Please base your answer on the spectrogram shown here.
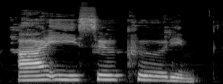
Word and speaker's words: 아이스크림: Ice cream becomes 아이스크림, 아이스크림. 5 syllables.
